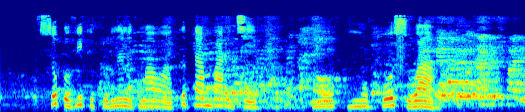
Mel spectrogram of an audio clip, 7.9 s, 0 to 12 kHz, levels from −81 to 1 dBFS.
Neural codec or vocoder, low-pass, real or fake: none; 7.2 kHz; real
